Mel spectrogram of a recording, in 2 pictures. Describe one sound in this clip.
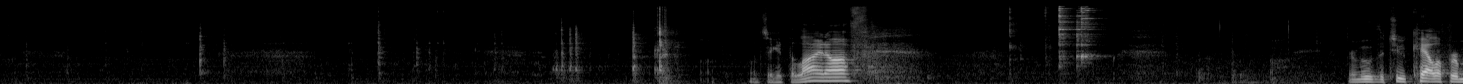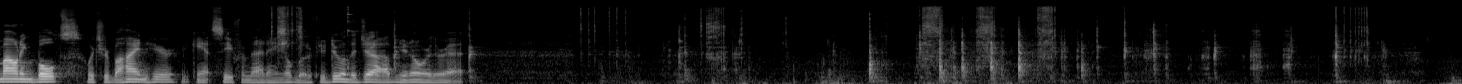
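Metal tools clink and tap on car brake parts.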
